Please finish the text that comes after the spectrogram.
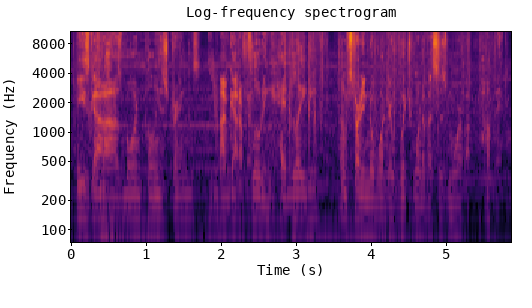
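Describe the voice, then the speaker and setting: Man acting a low, brooding masked vigilante. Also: steady tone, fairly quick, music in the background, close to an everyday voice. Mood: wry brooding. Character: brooding young male masked vigilante hero, wry and indignant. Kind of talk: film noir video game acting.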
